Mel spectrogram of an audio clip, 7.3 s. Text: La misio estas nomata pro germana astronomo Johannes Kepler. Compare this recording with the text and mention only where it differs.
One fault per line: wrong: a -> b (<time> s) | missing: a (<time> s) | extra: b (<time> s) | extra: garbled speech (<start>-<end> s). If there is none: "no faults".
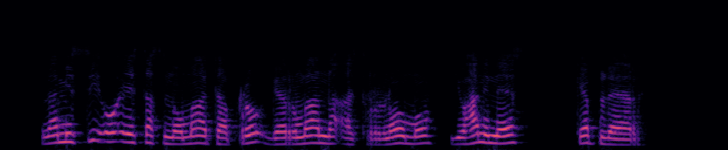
no faults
